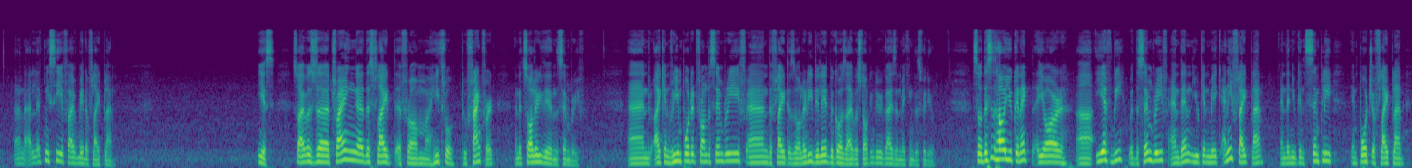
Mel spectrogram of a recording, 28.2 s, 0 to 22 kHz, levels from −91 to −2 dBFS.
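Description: Nothing stood out as a technical problem on listening.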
